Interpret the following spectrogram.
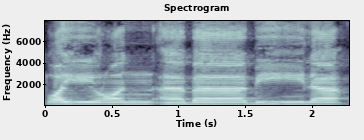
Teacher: تنوین کے بعد حمزہ ہے، اس کو ہم ظاہر کریں گے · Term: اظہار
